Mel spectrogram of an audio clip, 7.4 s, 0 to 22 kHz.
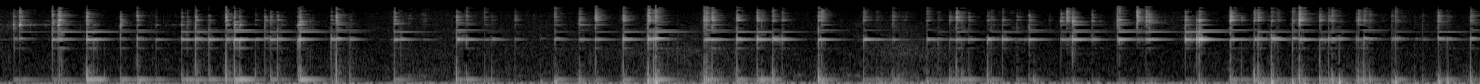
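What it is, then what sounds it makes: Empty glass piggy bank. Long dark acrylic nails from both hands tap rapidly over a mid-sized, hollow, empty clear glass piggy bank on short legs resting on a table. The result is a dense, irregular run of bright, short clinks with a steady glassy ring near 3.1 kHz and a soft low knock beneath each tap.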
